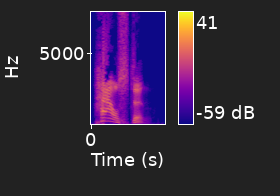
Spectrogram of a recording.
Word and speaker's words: Houston: Brett down in Georgia says, you don't say Houston down here in Warner Robins. You'll get corrected almost immediately. It's pronounced Houston.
